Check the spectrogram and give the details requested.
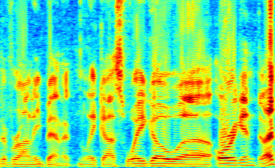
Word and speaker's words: Oswego: Ladies and gentlemen, that smiling face you see before you is that of Ronnie Bennett in Lake Oswego, Oregon. Did I pronounce it? Oswego. Oswego.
